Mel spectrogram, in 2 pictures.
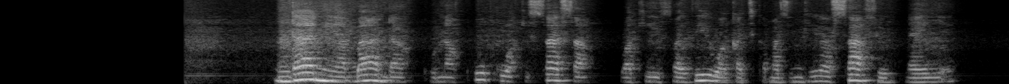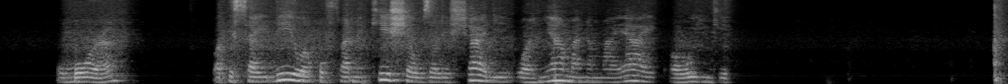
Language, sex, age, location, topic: Swahili, female, 18-24, Dar es Salaam, agriculture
